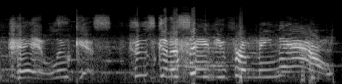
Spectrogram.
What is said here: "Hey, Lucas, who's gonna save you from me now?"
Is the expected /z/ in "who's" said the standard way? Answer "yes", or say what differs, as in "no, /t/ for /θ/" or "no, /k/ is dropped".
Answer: yes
